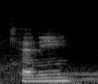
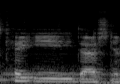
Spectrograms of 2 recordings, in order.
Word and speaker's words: Ke-Ni: this SSmodel Type 98 Kenny. No, it's KE-NI. I don't know if they pronounce their katakana like Ke or Ki. It's like a soft or hardy, you know.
